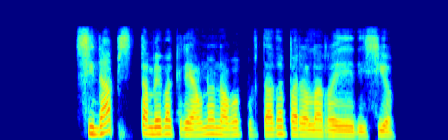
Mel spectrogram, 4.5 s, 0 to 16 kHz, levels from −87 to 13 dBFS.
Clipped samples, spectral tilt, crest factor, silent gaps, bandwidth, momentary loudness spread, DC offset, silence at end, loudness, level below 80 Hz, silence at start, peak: under 0.1%; -6.5 dB/octave; 18 dB; 1.35-1.39 s, 2.43-2.47 s; 7.6 kHz; 6 LU; under 0.1%; 0.55 s; -18 LUFS; -60 dBFS; 0.8 s; -2 dBFS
